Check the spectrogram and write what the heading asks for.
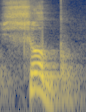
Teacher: সেখানে দুইটা ভ হবে না, প্রথমটা অল্প প্রাণ হবে আর পরেরটা মহাপ্রাণ হবে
